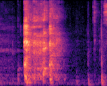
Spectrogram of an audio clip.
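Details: Adult woman with essential tremor talking during a live video: a single harsh cough burst breaks into quiet room sound; a plain adult cough.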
